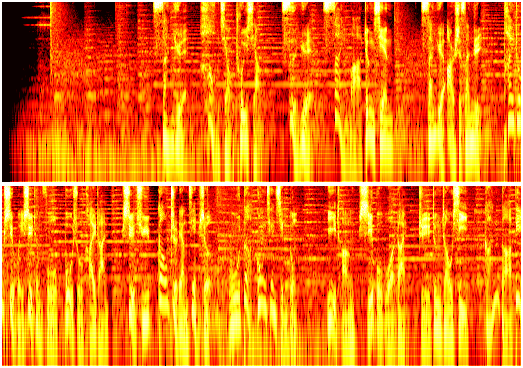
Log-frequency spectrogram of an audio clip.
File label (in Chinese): 男, 宣传; 五大攻坚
